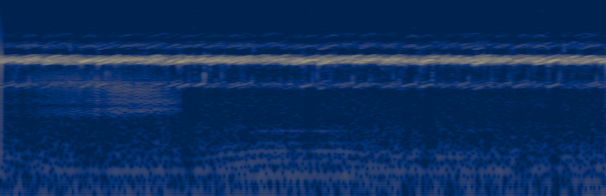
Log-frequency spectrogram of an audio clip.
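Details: Early-year night chorus of spring peepers at a frog pond, shrill and steady throughout, opening with a short, lower, grating burst over the high peeps.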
